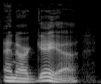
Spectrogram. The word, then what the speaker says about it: energeia: Though it's pronounced energeia, it looks a lot like energia, and it refers to an operative power.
